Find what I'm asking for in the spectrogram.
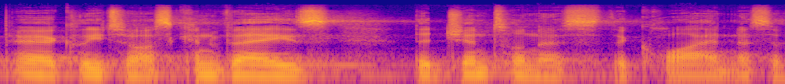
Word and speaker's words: parakletos: So you're going to get a sort of Texan Australian pronunciation of a Greek word, but parakletos.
